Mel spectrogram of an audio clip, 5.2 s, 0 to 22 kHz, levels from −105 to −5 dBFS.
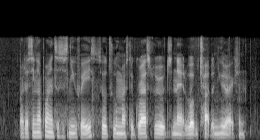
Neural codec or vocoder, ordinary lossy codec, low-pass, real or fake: none; Opus, 64 kbps; 7.2 kHz; real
